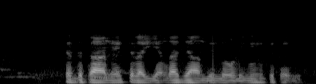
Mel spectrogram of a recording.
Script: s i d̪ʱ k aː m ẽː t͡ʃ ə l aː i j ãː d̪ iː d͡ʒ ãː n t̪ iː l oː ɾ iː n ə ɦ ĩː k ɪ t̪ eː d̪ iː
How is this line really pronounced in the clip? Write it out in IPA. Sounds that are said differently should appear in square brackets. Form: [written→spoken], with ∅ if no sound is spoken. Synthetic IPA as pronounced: s [i→ɪ] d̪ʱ k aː [m→n] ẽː t͡ʃ ə l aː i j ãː d̪ [iː→aː] d͡ʒ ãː n [t̪→d̪] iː l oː [ɾ→ɽ] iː n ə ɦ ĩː k ɪ t̪ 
